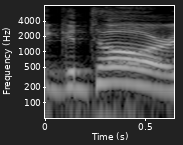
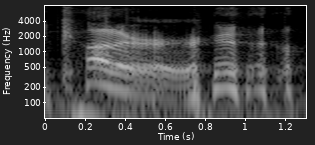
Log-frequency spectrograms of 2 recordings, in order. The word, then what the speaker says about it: Qatar: don't want to be a snob and say guitar even though that's the correct pronunciation of the people that live there I'm gonna say it like a Texas Oil Man cutter yeah I always wondered because I always said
